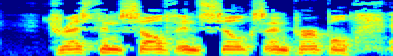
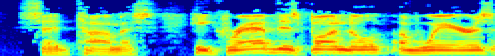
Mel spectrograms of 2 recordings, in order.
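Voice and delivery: usual speaking voice

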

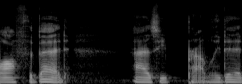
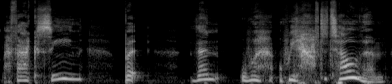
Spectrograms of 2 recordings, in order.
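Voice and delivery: put-on old woman voice; 10 semitones higher than usual. Emma excited about vaccine.

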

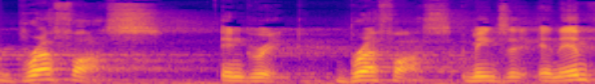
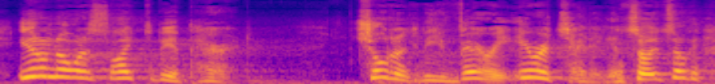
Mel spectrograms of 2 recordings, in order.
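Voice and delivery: higher-pitched, hurried mock objection; put-on defensive parent, pitched up; mock excuse-making; 5 semitones higher, faster than usual. Acting out an excuse for abuse.

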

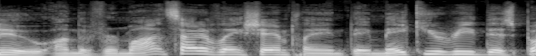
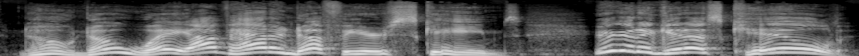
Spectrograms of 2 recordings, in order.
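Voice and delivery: angry refusal; 7 semitones higher than usual. A narrator's reading. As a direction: build from refusal to alarm. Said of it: "he says".

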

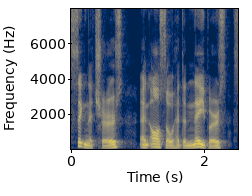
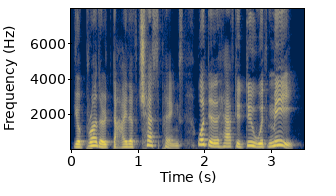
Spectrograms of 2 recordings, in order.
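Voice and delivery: higher-pitched denial; protesting; 6 semitones higher than usual. Acted. Accused widow denies role in husband's death, protesting. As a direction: plead innocence, rising into an indignant question. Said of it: "Pan Jinlian protested".

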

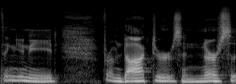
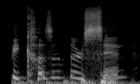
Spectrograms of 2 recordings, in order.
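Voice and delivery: moved, pitch climbing, almost tearful; emotional; 6 semitones higher than usual. Real, not acted. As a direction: voice rising with real emotion. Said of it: "Sorry, it makes me emotional too".

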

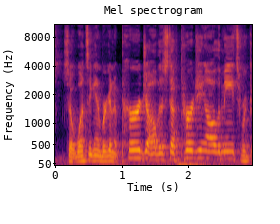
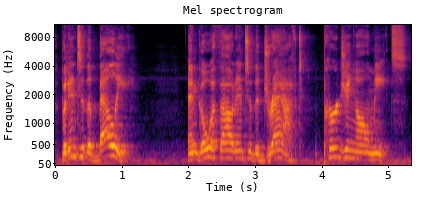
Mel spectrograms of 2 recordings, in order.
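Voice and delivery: higher, slow, emphatic verse reading; scripture reading; 6 semitones higher, 3 dB louder than usual. Real, not acted. Teacher quoting Mark to his listeners, emphatic scripture reading. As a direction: read the verse out slowly and emphatically.

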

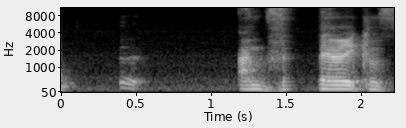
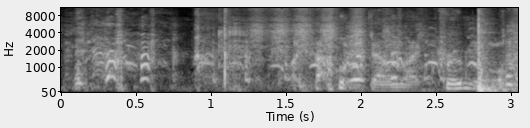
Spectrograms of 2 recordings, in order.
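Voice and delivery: laughing through the words; cracking up mid-sentence; much slower than usual. Real, not acted. Laughing at his own line.

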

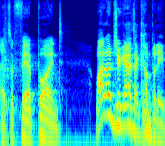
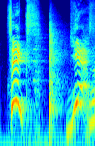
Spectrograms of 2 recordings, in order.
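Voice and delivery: high, loud cheer; excited shout; 4 dB louder than usual. Real, not acted. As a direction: shout in triumph. Cheering a dice roll.

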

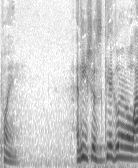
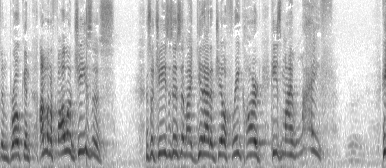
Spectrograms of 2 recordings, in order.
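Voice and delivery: higher, driving sermon delivery; impassioned preaching; 5 semitones higher, 3 dB louder than usual. Real, not acted. Preacher declaring he will follow Jesus, impassioned. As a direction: preach it with rising urgency. Preacher testifies with rising force.

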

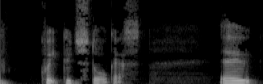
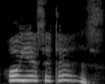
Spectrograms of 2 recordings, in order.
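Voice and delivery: high, shouted panto reply; panto crowd callback; 3 dB louder, faster than usual. Pretend. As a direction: call it back like a panto crowd.

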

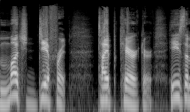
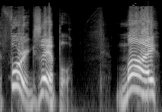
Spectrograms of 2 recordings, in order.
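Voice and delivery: normal talking voice

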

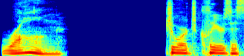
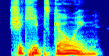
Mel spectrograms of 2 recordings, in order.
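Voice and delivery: plain reading voice

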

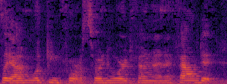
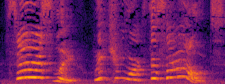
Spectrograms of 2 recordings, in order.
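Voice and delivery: high sweet-talking voice; 10 semitones higher, 4 dB louder than usual. Acted. Player bargains in character.

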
